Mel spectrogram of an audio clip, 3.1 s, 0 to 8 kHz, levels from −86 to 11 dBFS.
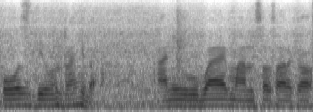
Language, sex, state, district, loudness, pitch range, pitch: Marathi, male, Maharashtra, Gondia, -15 LUFS, 110-120 Hz, 120 Hz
